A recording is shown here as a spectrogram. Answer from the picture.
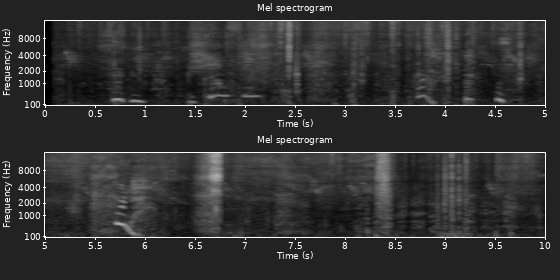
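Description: A woman's voice cooing and laughing at a dog, in short drawn-out falling calls ("oula"), with a couple of brief rustles from close handling as she pets it.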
